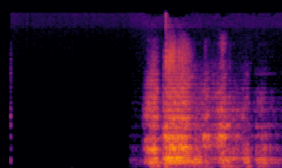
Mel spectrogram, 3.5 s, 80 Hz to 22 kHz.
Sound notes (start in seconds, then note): 0.0 silence; 1.8 Leo the Lion roaring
